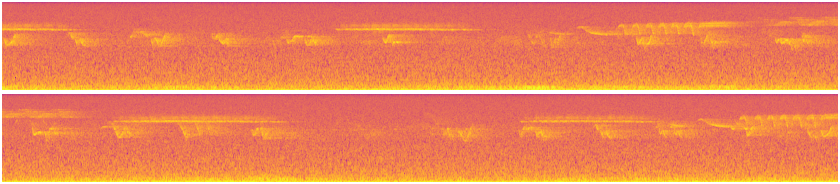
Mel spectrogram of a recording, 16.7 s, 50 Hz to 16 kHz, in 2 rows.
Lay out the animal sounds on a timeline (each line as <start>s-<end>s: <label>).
0.0s-0.8s: Dark-eyed Junco (Junco hyemalis)
0.0s-16.7s: Red-eyed Vireo (Vireo olivaceus)
3.2s-4.8s: Dark-eyed Junco (Junco hyemalis)
5.5s-7.3s: Black-throated Blue Warbler (Setophaga caerulescens)
7.6s-9.3s: Black-and-white Warbler (Mniotilta varia)
9.4s-11.3s: Dark-eyed Junco (Junco hyemalis)
13.4s-15.0s: Dark-eyed Junco (Junco hyemalis)
15.1s-16.7s: Black-throated Blue Warbler (Setophaga caerulescens)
